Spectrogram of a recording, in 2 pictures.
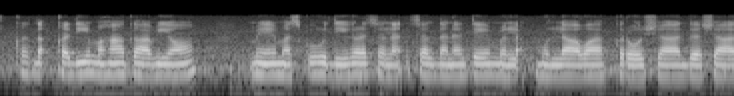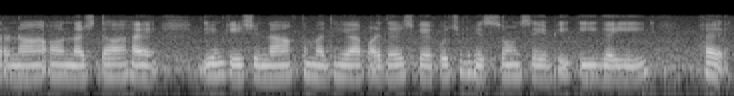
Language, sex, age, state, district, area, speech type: Urdu, female, 60+, Telangana, Hyderabad, urban, read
